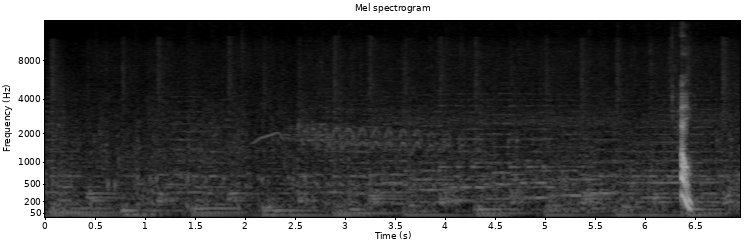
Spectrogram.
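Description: Horses neigh in the video game Workers & Resources: Soviet Republic, a faint whinny followed by one sharp louder call near the end over a quiet game background.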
